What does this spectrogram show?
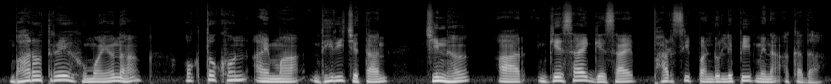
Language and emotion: Santali, neutral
